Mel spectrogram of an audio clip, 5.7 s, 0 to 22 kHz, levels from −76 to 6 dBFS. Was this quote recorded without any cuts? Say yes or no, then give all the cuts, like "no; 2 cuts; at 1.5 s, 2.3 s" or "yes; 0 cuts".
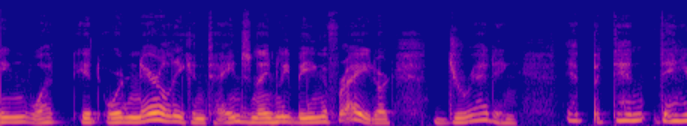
yes; 0 cuts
